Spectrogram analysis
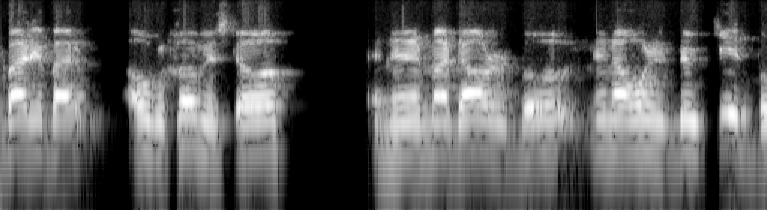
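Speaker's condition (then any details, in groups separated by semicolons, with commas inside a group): Traumatic brain injury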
